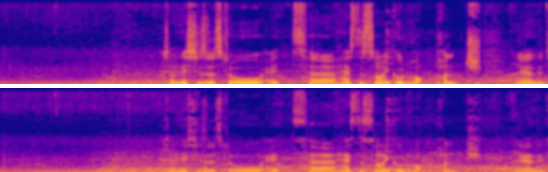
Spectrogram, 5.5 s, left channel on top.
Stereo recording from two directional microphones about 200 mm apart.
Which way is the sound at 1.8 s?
30° left (ahead or behind).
